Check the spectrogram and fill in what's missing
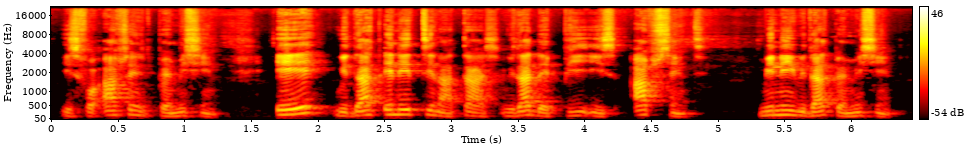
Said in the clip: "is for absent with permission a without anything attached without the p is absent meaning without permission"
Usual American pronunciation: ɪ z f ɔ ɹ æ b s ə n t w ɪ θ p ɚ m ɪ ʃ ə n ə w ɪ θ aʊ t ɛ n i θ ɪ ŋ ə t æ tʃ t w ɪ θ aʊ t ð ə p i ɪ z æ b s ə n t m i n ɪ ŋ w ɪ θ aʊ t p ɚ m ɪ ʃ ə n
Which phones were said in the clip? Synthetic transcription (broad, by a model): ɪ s f ɔ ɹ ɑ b s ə n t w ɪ p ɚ m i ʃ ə n ə w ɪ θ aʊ t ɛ n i t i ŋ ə t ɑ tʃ w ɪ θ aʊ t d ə p i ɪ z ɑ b s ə n t m i n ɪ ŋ w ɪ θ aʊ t p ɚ m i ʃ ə n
